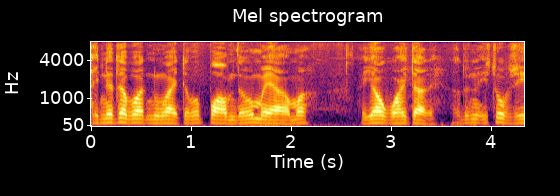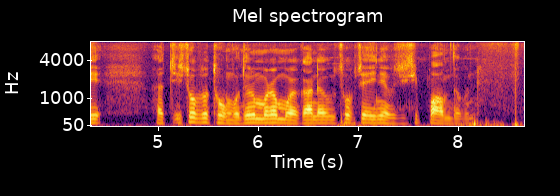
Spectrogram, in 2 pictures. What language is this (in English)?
Manipuri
